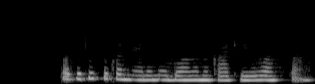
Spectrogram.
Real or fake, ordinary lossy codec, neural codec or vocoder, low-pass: real; AAC, 16 kbps; none; 3.6 kHz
